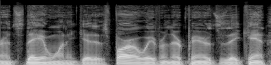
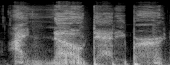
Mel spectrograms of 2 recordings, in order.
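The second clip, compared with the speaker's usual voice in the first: soft unvoiced whisper; 6 semitones lower, 9 dB quieter than usual. Baby bird whispering back in the dark nest. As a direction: breathe the words, barely there.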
